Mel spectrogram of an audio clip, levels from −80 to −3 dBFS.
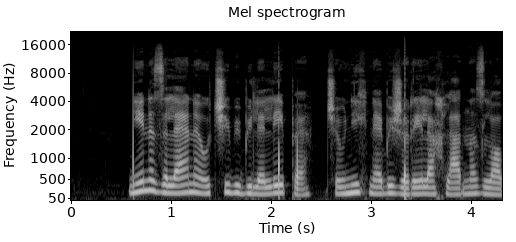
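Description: A sudden voltage step, likely from a plug, switch, static discharge or driver glitch, gets added to the signal three times, and each one sounds as a loud pop standing far above the speech, roughly 20 dB louder. The first lands at 0.62 to 0.64 s, just before "zelene oči bi bile". A double pop spans 2.07 to 2.28 s, between "zelene oči bi bile" and "če v". The last falls at 3.33 to 3.35 s, right after "ne bi". The speech carries on beneath each one.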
